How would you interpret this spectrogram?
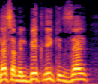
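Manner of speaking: normal talking voice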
